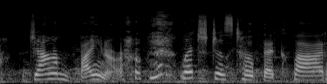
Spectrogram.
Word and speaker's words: Boehner: replacing speaker john boehner no it's boehner not boner but that's not the way it's spelled john boehner let's just hope that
